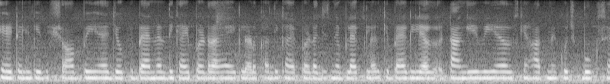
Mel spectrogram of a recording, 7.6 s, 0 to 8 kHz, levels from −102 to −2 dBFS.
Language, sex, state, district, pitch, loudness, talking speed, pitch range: Hindi, female, Bihar, Vaishali, 225 Hz, -14 LUFS, 275 wpm, 220-225 Hz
